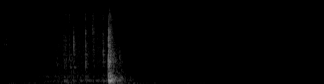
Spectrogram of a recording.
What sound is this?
Drawer dresser oc distant-004
Dresser Drawer open close recorded from distant with room tone.
Dresser, Open, Close, Drawer, Door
